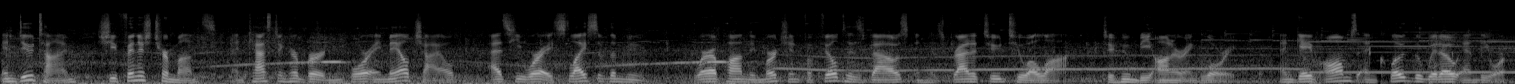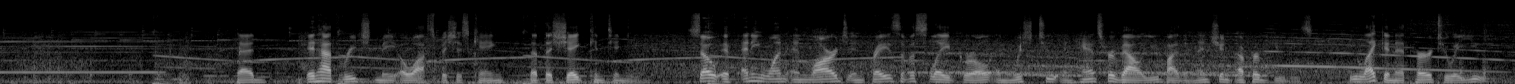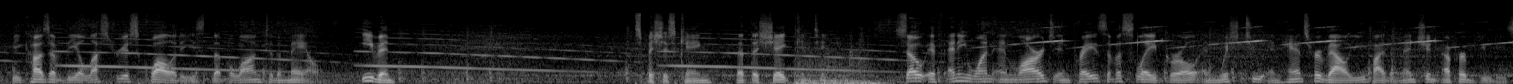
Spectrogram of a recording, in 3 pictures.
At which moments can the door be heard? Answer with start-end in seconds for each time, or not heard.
38.2-39.2.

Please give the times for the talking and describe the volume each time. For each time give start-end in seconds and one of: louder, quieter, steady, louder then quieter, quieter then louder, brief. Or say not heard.
0.0-15.1 steady
17.5-34.2 steady
36.6-45.4 steady.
